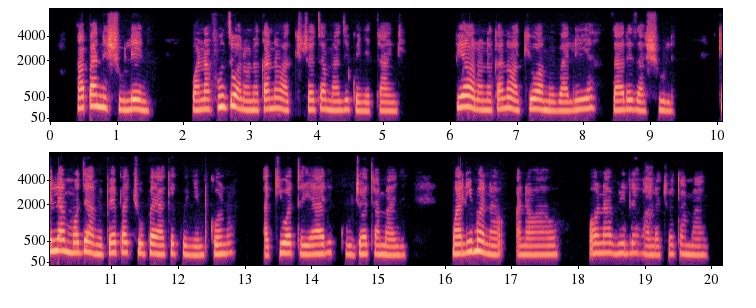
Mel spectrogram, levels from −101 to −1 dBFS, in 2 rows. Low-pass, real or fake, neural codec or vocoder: 7.2 kHz; real; none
